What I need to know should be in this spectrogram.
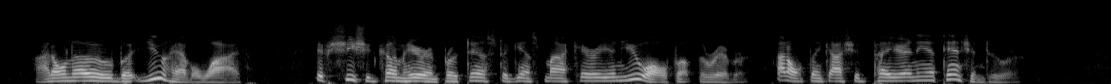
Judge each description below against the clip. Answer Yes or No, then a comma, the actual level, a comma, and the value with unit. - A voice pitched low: No, medium, 150 Hz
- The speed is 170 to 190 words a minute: Yes, average, 180 wpm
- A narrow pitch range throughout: No, average, 4.4 semitones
